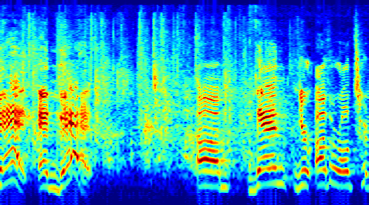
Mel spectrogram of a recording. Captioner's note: audience claps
